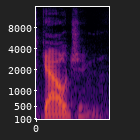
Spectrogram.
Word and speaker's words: gouging: ban on proud price gauging on food no uh it's not price gauging it's price gouging she butchered that and she has and she has a teleprompter it's not price gauging is price gouging yeah let's see Stephanie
